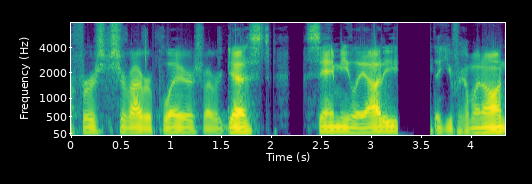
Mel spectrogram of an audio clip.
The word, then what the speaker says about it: Sami Layadi: As being a huge Survivor fan, we have our first Survivor player, Survivor guest, Sami Layadi. Thank you for coming on. Did I pronounce the name right?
